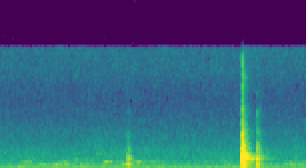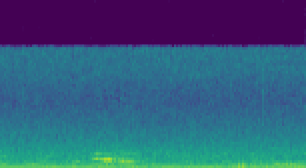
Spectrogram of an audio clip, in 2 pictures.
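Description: Near silence: quiet room tone, broken by a faint click just after a second in and a sharp double click about two and a half seconds in.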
